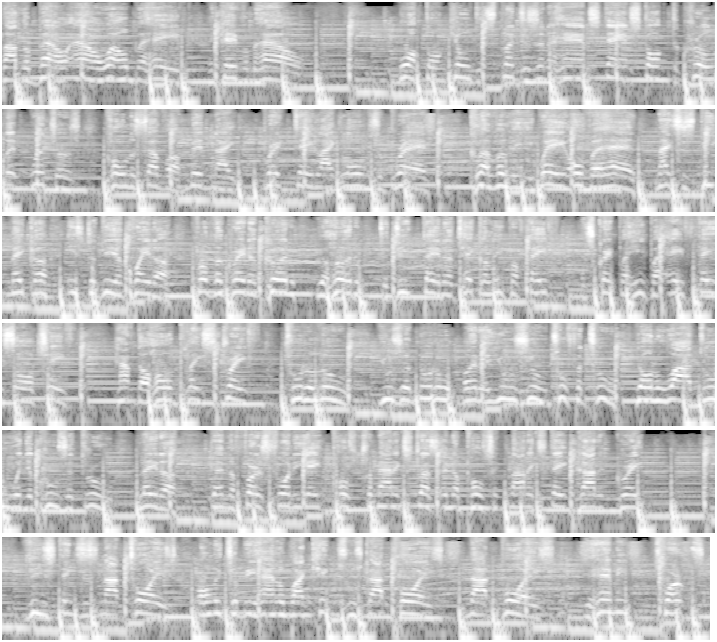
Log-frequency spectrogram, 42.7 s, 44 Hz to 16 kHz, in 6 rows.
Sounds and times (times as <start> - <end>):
Music: 0.0 - 42.7.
